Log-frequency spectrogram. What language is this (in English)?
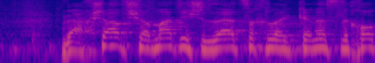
Hebrew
